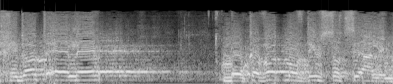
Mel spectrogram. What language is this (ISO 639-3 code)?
heb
